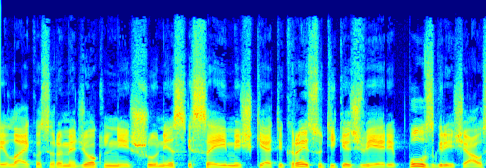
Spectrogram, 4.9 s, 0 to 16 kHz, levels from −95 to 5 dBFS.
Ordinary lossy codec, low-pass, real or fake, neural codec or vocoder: MP3, 96 kbps; 14.4 kHz; real; none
